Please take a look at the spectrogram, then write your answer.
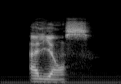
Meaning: plural of alliance
- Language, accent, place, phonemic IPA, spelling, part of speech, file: French, France, Lyon, /a.ljɑ̃s/, alliances, noun, LL-Q150 (fra)-alliances.wav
